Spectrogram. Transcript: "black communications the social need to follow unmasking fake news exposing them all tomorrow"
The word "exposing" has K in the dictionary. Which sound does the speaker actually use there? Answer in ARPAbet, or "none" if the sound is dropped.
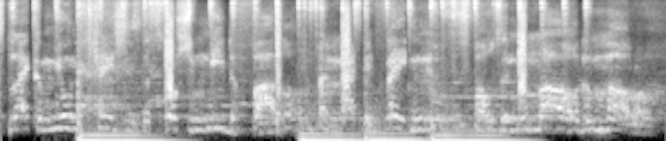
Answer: none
